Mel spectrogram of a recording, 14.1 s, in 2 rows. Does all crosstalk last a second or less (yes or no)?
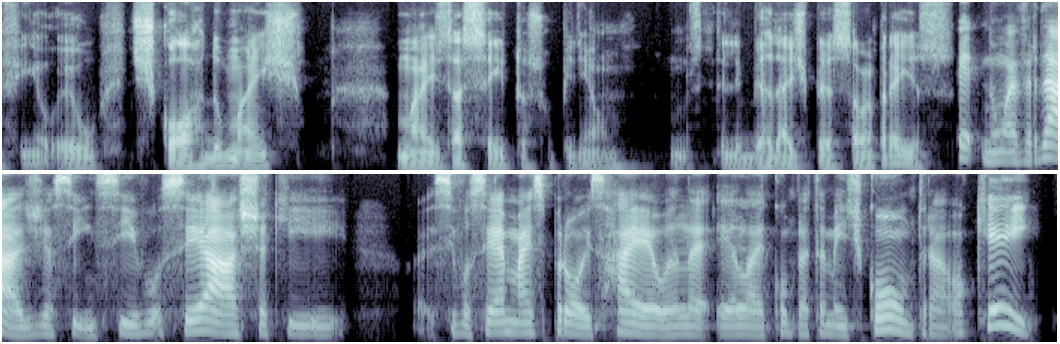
yes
